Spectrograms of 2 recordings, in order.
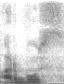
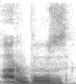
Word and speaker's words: арбуз: Comme dans arbus, le Z se retrouve en finale, on va prononcer le Z non voisé. Et donc un Z non voisé, ça devient un S. Donc on dit bien arbus et non arbuz.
